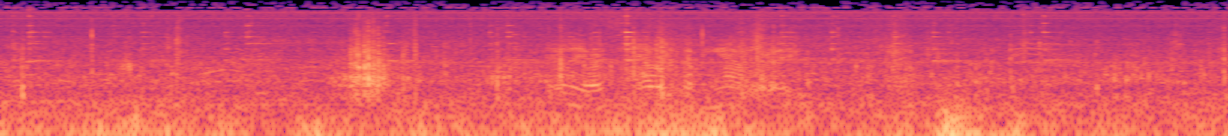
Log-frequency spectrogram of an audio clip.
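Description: Wind buffeting the microphone in uneven low gusts, with faint voices of people in the background.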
